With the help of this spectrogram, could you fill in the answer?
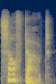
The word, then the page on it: self-doubt: British English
